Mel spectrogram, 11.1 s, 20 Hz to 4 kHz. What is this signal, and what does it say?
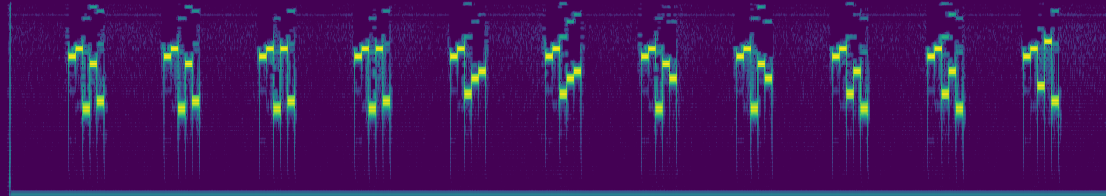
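Five-tone selective call (ZVEI), heard as quick runs of five tones, tones of about 70 ms. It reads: 89172 89172 89192 89192 89356 89356 89175 89175 89361 89361 89402
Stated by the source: ZVEI five-tone selective call 89127 received by SDR, archived by Feuerwehr Orlamünde.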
